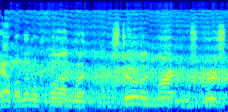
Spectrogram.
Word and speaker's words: Sterling: or not to G Sterling says that you don't pronounce the G you don't put the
